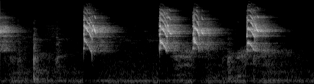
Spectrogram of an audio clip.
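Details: Lovebird breeding pair, probably kept as pets: a handful of sharp, high, harsh chirps and squawks, each short burst separated by roughly half-second pauses, with a faint low hum in the background.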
